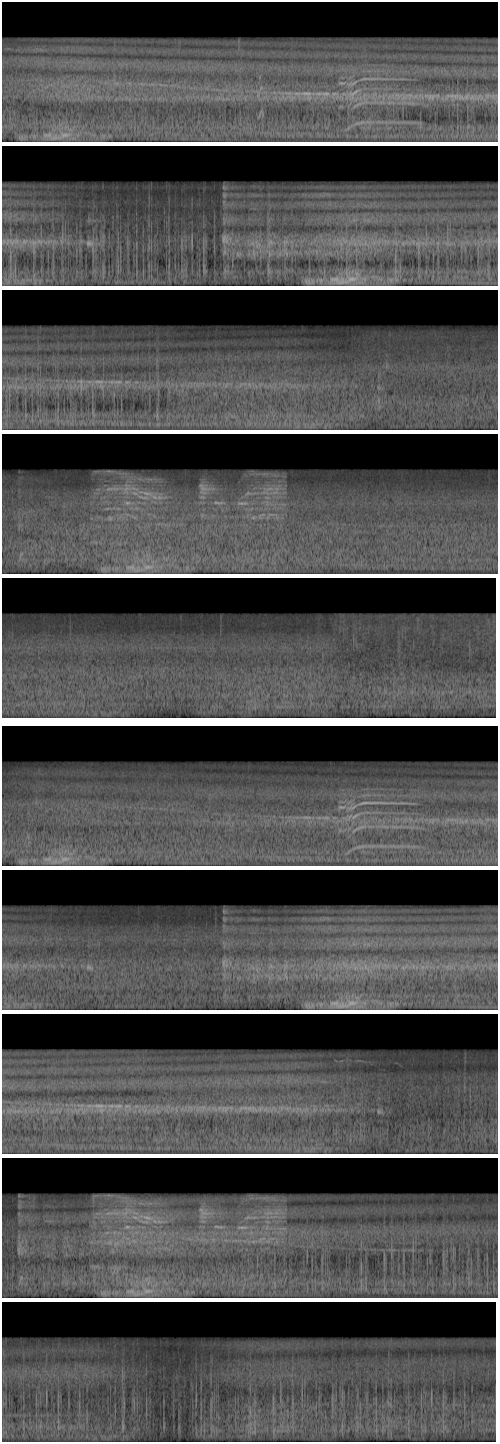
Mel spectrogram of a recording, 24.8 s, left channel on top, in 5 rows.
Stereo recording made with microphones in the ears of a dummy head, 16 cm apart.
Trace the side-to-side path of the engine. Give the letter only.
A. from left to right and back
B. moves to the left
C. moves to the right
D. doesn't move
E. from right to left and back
C.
